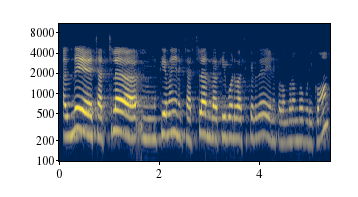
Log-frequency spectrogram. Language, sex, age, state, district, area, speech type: Tamil, female, 30-45, Tamil Nadu, Namakkal, rural, spontaneous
